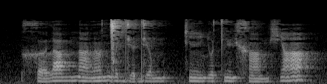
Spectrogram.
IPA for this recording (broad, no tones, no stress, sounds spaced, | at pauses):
x ə l a m n ã l ə̃ ŋ͡ǀ i dʲ ə dʲ ə m | c ĩ ʎ ʊ tʲ ə̃ j x ã m ç ã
